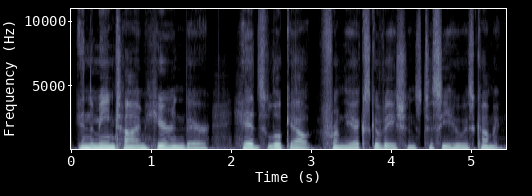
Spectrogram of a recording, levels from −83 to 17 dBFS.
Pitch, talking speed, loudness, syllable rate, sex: 130 Hz, 190 wpm, -15 LUFS, 5.1 syllables/s, male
